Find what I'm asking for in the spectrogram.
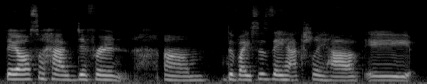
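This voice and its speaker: A woman's voice: mid-range voice, fairly even intonation, normal speed, a bit bright. A woman vlogger talking casually to the camera, explaining things plainly with many hesitant fillers.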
